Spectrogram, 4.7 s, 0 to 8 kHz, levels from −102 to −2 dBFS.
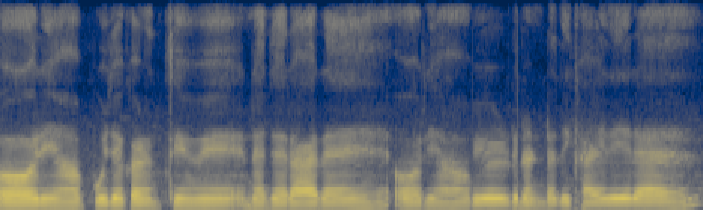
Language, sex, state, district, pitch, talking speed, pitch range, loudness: Hindi, female, Chhattisgarh, Jashpur, 170 Hz, 215 wpm, 165-170 Hz, -26 LUFS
